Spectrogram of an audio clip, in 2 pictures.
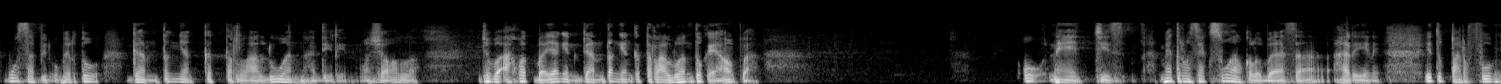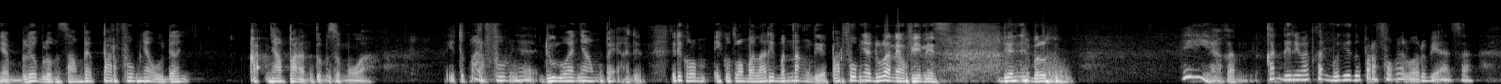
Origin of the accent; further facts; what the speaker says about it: Jakarta, Indonesia; Tapi saya lahir di Jakarta dan saya hidup di sini.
